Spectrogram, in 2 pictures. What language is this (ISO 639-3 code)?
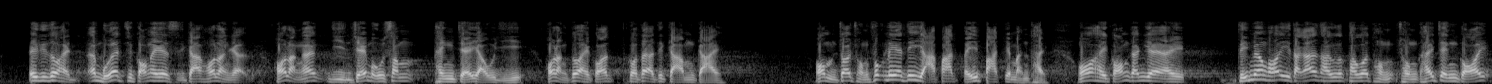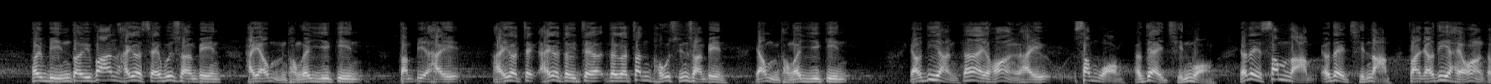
yue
